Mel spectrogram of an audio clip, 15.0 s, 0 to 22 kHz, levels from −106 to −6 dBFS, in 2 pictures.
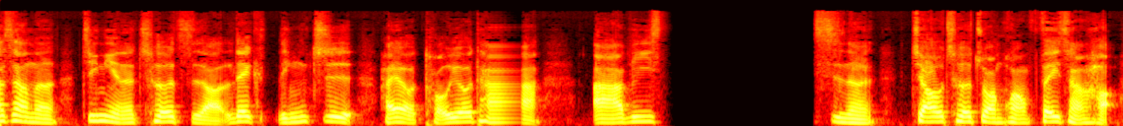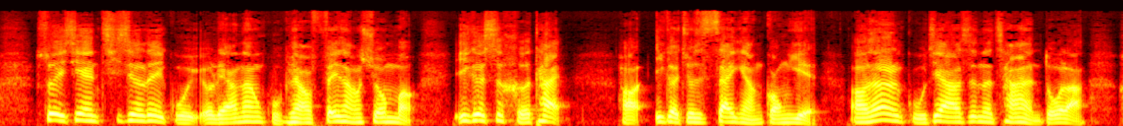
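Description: Packets were likely held up in transit, draining the jitter buffer, and the receiver stretched the last sound to cover the wait. The first call audio freeze runs from 3.27 to 3.50 s: about 0.2 s of fading buzz inserted into the speech. The second, from 4.38 to 5.45 s, fills just over a second, and after a brief tail almost all of it, around 0.98 s, is silence. In both, the speech resumes where it stopped, so little or nothing is lost and only delay is added.

With extra audio then queued, the receiver trimmed repeated pitch-period slices to catch up, causing jitter buffer speed-up. From 10.81 to 11.18 s the speech plays about 15% fast, roughly 70 ms removed. From 11.61 to 14.94 s it runs about 10% fast, with around 0.4 s cut overall. The pitch stays the same, but the delivery sounds rushed.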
